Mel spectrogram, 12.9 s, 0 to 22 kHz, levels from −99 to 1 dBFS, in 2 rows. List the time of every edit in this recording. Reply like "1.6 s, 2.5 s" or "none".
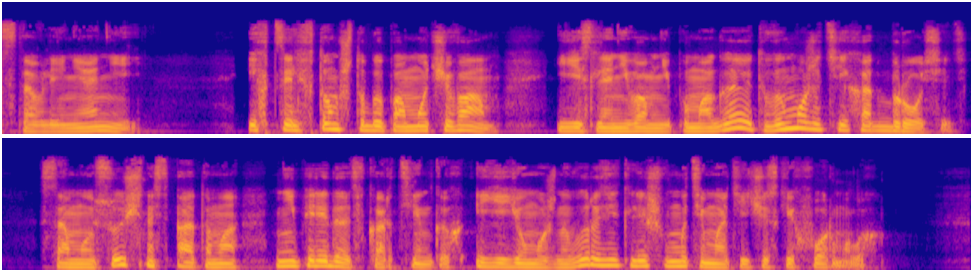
none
